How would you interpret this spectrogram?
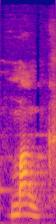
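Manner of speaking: मंक with a short "uh" vowel; correct pronunciation. Shown as a demonstration. Teacher giving learners the correct pronunciation, मंक with "uh". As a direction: say मंक to rhyme with "trunk". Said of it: "correct pronunciation है".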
